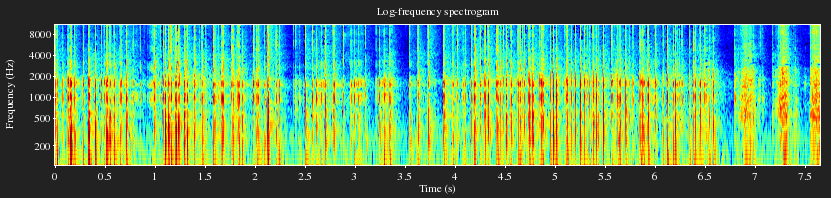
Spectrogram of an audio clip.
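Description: Long red nails tap and scratch quickly on the cardboard cover of a clapperboard-style notepad with a metal spiral. Dense, rapid clicks and raspy scrapes fill the room with a busy mid-range rustle, bunched in bursts with brief pauses.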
